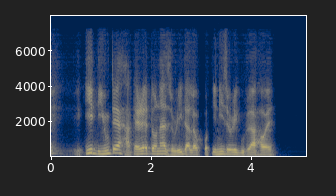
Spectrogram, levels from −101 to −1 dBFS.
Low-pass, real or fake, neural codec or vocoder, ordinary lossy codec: 7.2 kHz; fake; codec, 16 kHz, about 1 kbps, DyCAST, with the encoder's durations; AAC, 32 kbps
